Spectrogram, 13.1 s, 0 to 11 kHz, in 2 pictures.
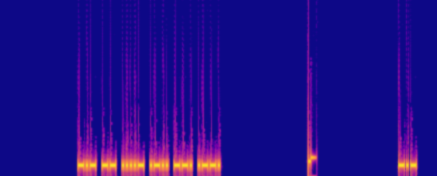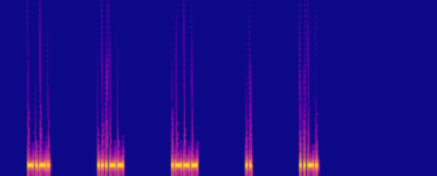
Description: Morse code, heard as a keyed tone, about 40 wpm, spaced as for 17 wpm, 700 Hz. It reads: KM4LGP KC3JIF
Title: USA Call Signs - 6 Characters - 8x Character Spacing - 40wpm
